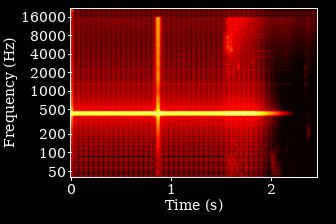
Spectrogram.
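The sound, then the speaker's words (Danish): A steady, mid-pitched telephone busy tone hums for about two seconds after a caller's line drops, broken by a single sharp click partway through, then fades out into silence. No one speaks. “Der er telefonerne driller lidt i dag.”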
